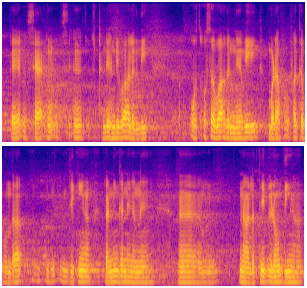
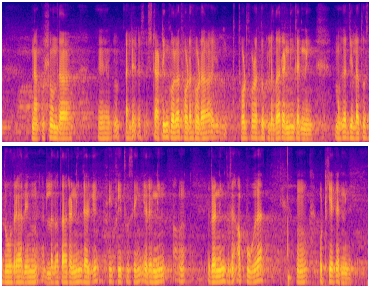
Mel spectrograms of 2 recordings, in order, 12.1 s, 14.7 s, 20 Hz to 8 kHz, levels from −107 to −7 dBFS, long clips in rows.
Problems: background sounds at intervals, echo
